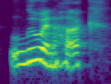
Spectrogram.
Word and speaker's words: Leeuwenhoek: Master Leeuwenhoek, that's how you say his name, also uses Venice paper as a way to understand something as thin as can be imagined.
